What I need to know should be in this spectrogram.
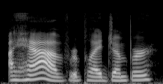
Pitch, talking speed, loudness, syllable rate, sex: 200 Hz, 145 wpm, -17 LUFS, 4.2 syllables/s, female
